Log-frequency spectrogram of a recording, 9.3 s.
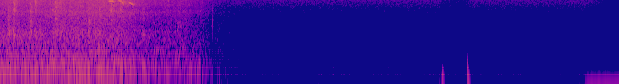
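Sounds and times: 
horse hooves clopping: 0.0s - 3.2s.

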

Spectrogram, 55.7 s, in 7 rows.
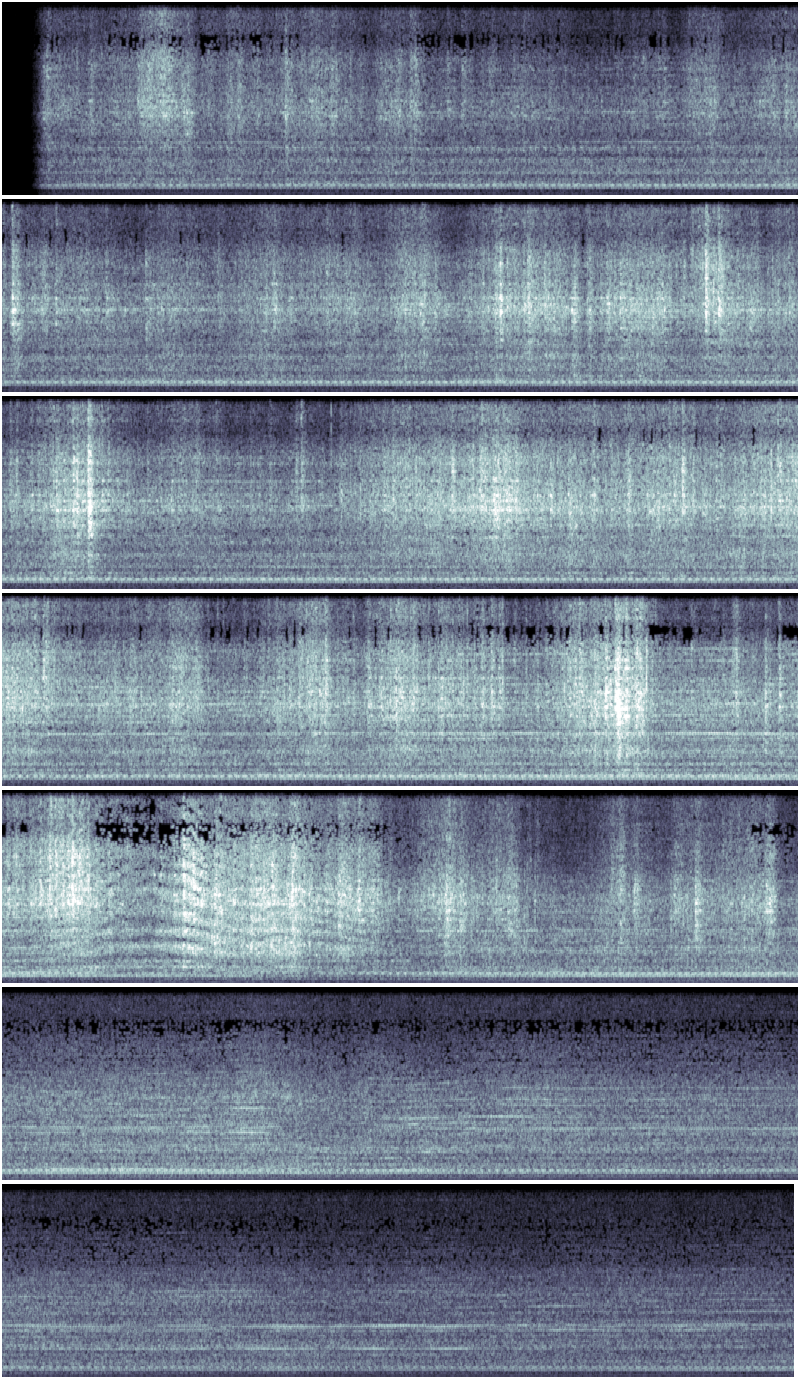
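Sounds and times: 
hedge being cut by hedgecutter: 0.3s - 46.4s
tractor with hedgecutter: 0.3s - 55.6s.

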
